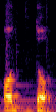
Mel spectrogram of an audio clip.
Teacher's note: শব্দের আদ্য অ এর পরে জফলাযুক্ত ব্যঞ্জন বর্ণ থাকলে সেক্ষেত্রে অ এর উচ্চারণ প্রায়শই কি হয়ে থাকে? ওকারের মতো হয়।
